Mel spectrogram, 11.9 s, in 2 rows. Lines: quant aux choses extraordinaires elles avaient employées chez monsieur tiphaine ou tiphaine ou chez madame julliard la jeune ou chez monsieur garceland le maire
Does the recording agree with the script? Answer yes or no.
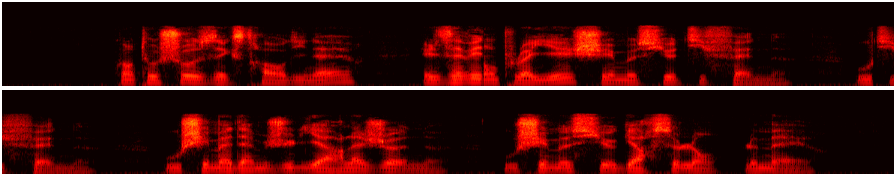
yes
